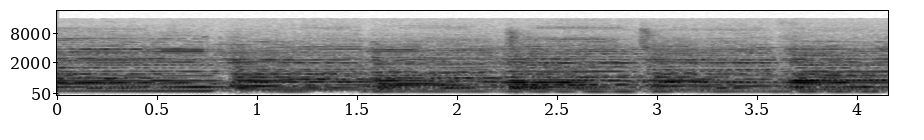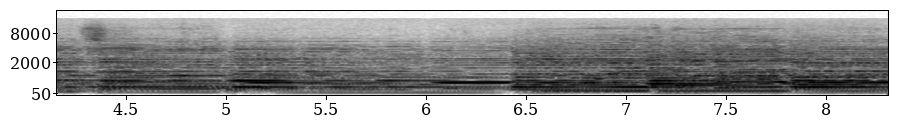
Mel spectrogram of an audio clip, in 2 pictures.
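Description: Student string ensemble of violins and cellos playing a slow piece in held, bowed chords that change about once a second.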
